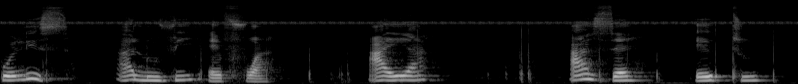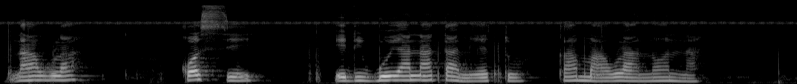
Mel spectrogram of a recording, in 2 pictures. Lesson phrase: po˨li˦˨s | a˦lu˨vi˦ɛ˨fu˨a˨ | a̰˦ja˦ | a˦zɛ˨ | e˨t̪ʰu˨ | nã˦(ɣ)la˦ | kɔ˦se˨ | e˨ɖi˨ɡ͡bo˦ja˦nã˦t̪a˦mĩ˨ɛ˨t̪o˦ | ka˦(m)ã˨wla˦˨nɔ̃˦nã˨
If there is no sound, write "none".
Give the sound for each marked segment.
w, m

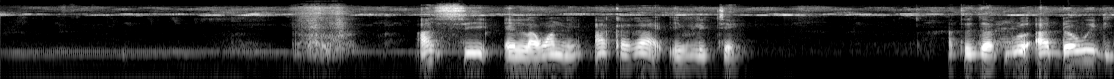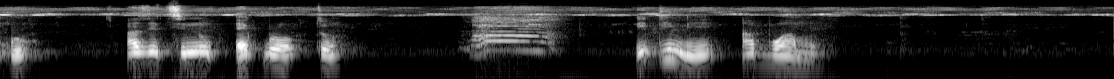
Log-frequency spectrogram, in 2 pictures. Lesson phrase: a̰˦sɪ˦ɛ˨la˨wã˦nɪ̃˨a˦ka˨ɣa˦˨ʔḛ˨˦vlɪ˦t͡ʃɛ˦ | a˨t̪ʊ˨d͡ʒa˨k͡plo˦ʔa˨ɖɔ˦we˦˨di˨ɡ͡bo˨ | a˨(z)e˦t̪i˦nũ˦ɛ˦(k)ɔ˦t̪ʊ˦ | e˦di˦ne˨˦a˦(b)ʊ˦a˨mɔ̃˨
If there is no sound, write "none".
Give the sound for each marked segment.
z, k͡p, b

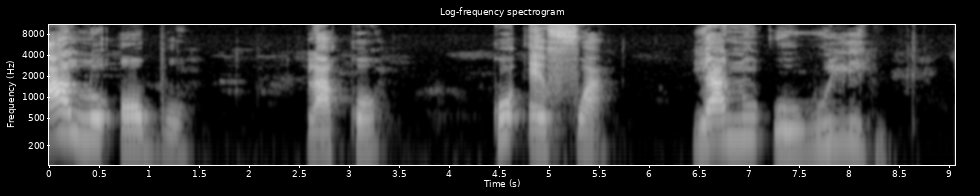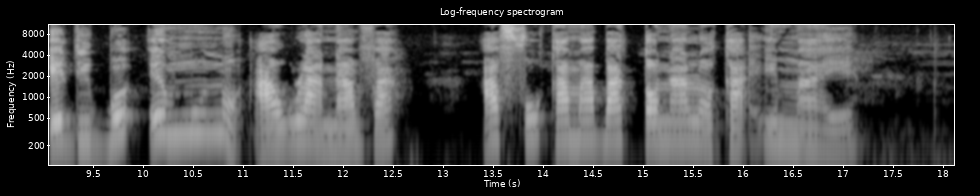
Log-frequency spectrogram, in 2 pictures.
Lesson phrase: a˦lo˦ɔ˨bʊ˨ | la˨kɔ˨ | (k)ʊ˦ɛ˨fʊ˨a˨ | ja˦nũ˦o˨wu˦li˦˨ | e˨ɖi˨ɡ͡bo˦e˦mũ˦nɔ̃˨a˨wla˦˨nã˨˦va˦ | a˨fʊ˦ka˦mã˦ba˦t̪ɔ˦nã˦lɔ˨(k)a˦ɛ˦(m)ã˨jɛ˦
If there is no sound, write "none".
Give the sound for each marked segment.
k, k, m

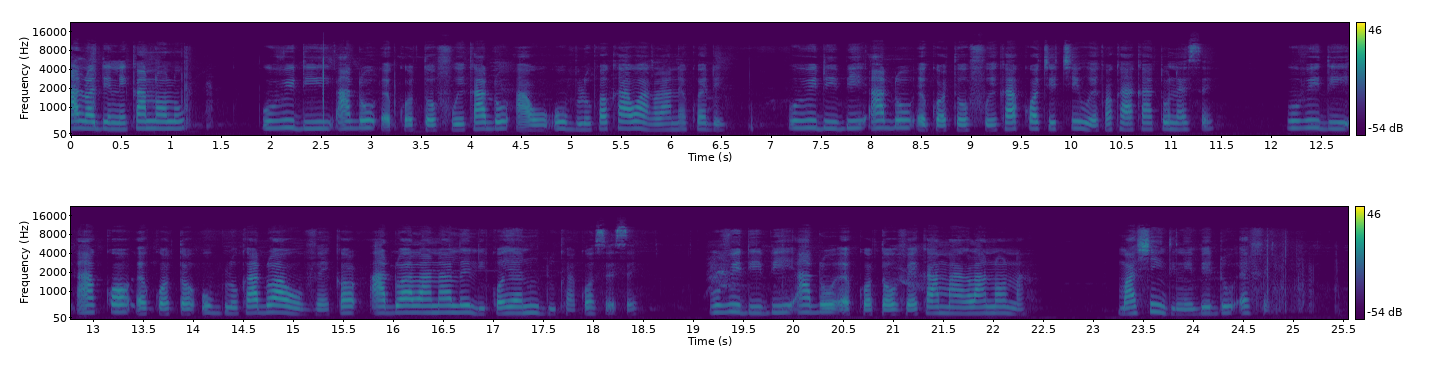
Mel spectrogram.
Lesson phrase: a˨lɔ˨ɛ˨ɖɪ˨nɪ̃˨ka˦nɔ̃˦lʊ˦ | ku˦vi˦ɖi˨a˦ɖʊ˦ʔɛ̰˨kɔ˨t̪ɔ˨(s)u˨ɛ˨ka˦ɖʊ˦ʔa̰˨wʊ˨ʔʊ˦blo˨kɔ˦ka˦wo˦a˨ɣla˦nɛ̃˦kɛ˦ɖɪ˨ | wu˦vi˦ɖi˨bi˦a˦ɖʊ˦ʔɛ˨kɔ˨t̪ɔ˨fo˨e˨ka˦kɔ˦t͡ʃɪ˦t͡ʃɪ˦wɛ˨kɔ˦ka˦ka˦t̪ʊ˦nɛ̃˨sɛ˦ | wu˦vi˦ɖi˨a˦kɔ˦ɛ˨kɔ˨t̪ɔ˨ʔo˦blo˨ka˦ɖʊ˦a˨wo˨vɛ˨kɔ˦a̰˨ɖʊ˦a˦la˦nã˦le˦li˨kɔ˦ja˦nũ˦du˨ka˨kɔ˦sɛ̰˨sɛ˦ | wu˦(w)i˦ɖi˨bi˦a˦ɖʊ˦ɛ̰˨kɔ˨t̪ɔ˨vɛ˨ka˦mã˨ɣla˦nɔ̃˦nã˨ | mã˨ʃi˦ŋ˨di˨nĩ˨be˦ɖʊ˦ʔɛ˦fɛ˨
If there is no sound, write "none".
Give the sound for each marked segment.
f, v

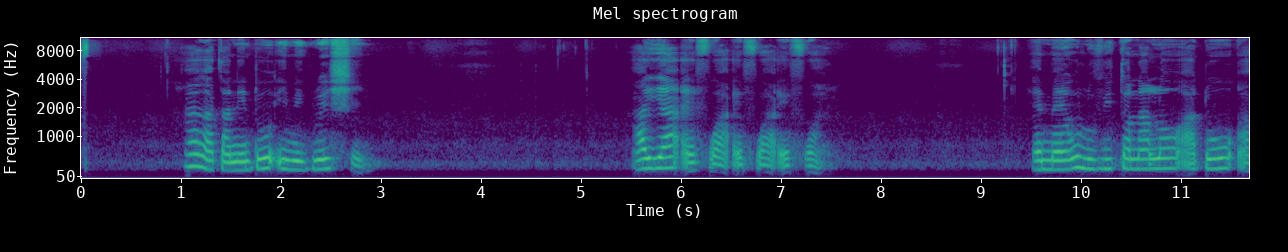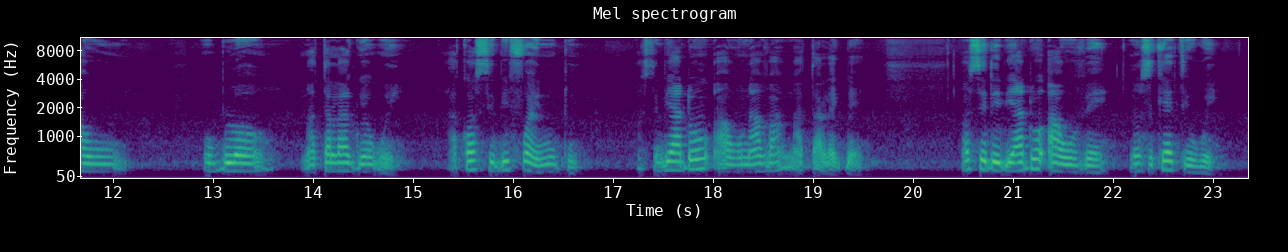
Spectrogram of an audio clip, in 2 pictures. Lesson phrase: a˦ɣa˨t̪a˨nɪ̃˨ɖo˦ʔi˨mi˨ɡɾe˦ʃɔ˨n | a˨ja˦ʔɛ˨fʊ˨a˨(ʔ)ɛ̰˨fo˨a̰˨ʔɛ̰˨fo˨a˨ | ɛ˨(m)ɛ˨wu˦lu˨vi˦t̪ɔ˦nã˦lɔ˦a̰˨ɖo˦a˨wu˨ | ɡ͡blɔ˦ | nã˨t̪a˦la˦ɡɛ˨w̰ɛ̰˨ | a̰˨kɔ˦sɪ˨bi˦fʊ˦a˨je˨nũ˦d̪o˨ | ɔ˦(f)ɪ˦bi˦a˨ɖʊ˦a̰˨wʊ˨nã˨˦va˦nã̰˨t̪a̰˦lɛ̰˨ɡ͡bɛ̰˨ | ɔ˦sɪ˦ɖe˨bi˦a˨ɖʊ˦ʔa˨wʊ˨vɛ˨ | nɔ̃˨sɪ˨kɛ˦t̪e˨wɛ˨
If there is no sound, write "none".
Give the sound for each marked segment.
ʔ, m, s

